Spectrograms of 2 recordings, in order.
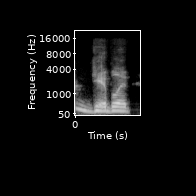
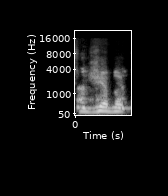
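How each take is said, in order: First: The word begins with a hard G sound. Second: The word begins with a soft G sound. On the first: The speaker calls it wrong. "It's weird when I hear people say it with a hard G" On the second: The speaker calls it right. "It's giblet to the rest of us"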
